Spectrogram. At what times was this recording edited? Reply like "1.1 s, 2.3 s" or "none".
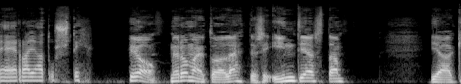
1.2 s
